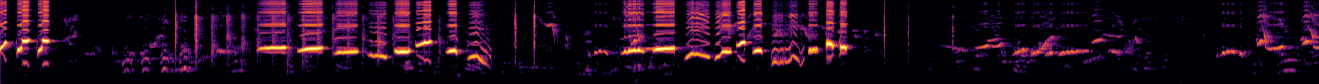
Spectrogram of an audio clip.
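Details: White-rumped shama song: a long, varied medley of clear whistled notes rising and falling, mixed with scratchy chatter, loud sections separated by quieter warbling.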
